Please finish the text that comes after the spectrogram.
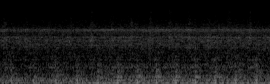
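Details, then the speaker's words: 2008 Chevrolet Suburban with a cylinder 4 misfire: check engine light flashing, truck shaking hard and losing power, exhaust at the muffler sounding slow; uneven, loping low thump at idle with stumbling, dropping beats. "la luz del chip jenner y la troca está muy temblorosa tiembla mucho pierde potencia luego en el mofle se escucha muy lenta"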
